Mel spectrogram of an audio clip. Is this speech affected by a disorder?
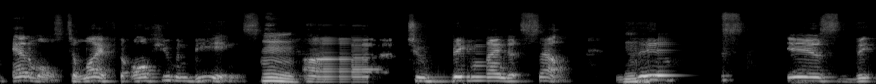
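Yes: aphasia; speaking in group discussion, says still working on aphasia.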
